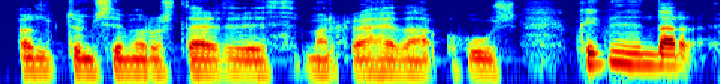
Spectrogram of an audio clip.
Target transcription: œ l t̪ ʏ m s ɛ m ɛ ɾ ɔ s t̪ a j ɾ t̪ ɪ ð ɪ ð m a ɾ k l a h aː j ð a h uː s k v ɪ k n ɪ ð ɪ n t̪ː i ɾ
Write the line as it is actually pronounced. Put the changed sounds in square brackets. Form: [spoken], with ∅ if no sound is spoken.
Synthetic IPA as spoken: œ l t̪ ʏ m s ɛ m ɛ ɾ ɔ s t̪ a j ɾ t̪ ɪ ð ɪ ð m a ɾ k [ɾ] a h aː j ð a h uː s [kʰ] v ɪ k n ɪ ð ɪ n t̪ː [a] ɾ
